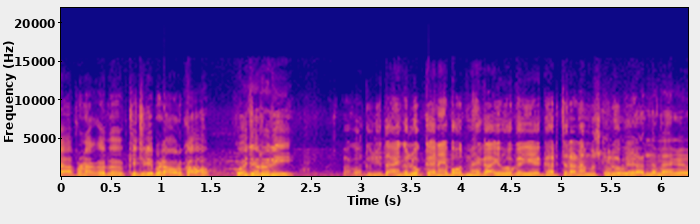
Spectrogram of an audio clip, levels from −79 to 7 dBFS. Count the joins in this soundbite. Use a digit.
1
